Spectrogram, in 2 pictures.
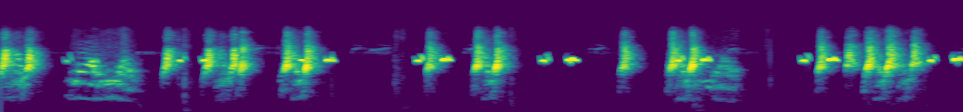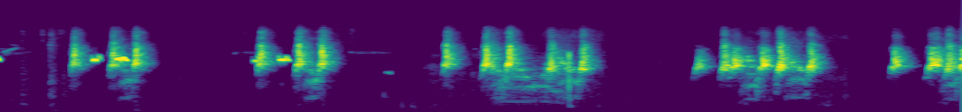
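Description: Quail give high, clipped, chirping notes in quick clusters of two to four, repeated with short pauses and no other sounds.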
